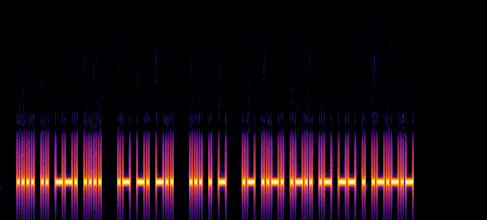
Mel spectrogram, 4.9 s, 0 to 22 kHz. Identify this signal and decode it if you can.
Morse code, heard as a keyed tone, about 50 wpm, 700 Hz. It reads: HIGH AND SET AFLAME.
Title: A Sound Of Thunder 50wpm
